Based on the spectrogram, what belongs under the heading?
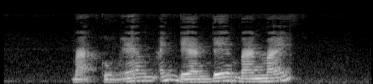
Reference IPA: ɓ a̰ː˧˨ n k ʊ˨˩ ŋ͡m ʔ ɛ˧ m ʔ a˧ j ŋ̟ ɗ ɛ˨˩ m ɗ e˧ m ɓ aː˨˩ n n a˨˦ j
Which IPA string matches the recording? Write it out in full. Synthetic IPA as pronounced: ɓ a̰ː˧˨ n k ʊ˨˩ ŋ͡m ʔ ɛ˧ m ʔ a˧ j ŋ̟ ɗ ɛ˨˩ n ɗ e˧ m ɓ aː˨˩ n m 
